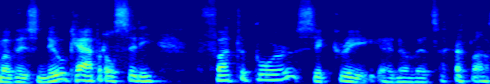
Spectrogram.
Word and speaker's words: Fatehpur Sikri: here's the name of his new capital city, Fatehpur Sikri. I know that's, I'll say it slowly and spell it twice. Fatehpur, Fatehpur, Fatehpur Sikri, Sikri.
